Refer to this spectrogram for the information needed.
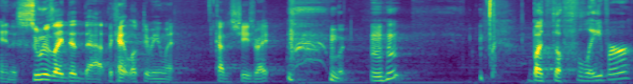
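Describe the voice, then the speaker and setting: Mumbling at a fairly quick pace, a man with a fairly high pitch makes very wide pitch swings and takes long, frequent pauses. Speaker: comedy podcast co-host. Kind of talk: casual chat. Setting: pub. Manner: fast, mumbling.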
